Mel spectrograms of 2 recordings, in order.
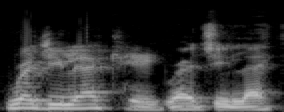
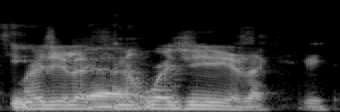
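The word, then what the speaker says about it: Regieleki: just said the same thing twice apparently it's pronounced Reggie Lecky Reggie Lecky yeah and garganicle is meant to be garganic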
